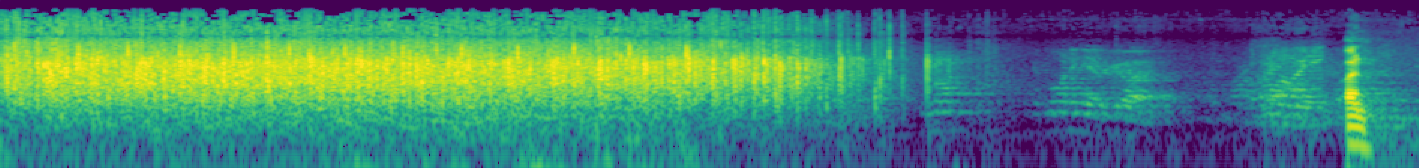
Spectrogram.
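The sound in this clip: An audience applauds as a bishop and his wife are welcomed to speak at a church gathering. The clapping is loud and dense for about six seconds, then fades, and a voice begins speaking.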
